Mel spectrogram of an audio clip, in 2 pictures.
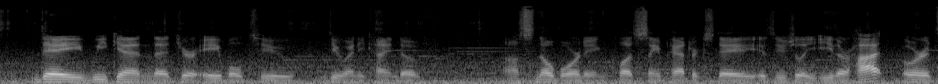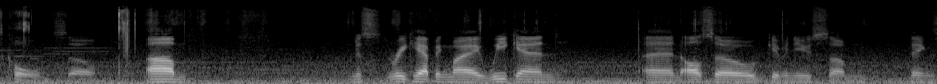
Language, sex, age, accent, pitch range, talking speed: English, male, 30-49, American, 100-120 Hz, 110 wpm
